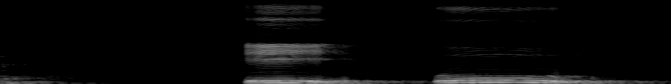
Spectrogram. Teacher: इनको बोलते समय मुंह हमारा सबसे कम खुलता है, इसलिए इसको संवृत्त कहते हैं।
